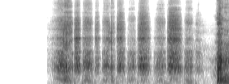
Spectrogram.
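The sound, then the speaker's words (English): A large dog in a garden pants in quick, rhythmic, breathy huffs after a brief silence, ending with one louder, harsher breath. No one speaks. “Eek! The big dog is here! Close the windows.”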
